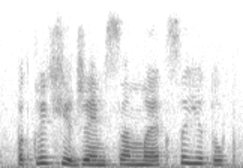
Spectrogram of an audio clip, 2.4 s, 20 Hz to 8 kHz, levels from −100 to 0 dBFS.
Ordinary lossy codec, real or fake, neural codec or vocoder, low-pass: Opus, 32 kbps; real; none; 7.2 kHz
